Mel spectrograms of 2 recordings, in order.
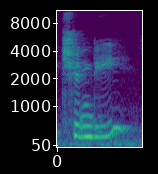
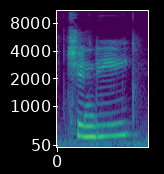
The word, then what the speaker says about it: chindi: it and this is what is called a chindy spell it out for you c h i n d i rug chindy is an Indian word for scraps among other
